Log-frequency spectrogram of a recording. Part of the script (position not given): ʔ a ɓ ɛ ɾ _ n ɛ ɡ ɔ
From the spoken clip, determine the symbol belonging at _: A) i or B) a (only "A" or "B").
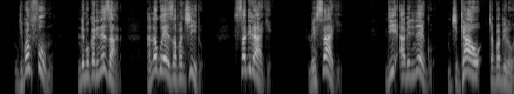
A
